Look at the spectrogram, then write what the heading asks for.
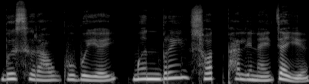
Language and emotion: Bodo, neutral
